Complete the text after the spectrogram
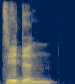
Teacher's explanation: he drops the t sound, the t in the word uh didn't.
